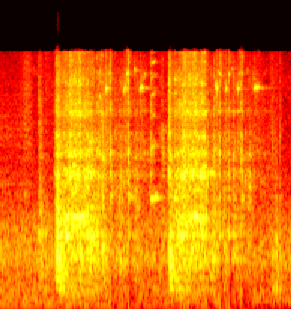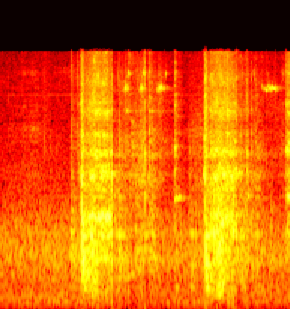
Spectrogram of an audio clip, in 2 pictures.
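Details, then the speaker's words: Four-stroke Honda lawnmower; four pull-cord bursts, each a short raspy turnover that dies away without firing, cause unconfirmed. Cranks but won't start. "Having trouble starting the lawnmower today."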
